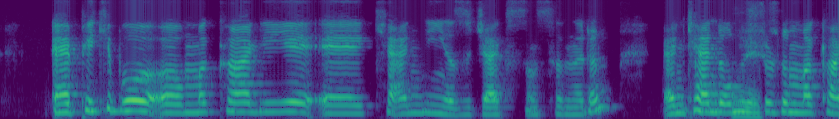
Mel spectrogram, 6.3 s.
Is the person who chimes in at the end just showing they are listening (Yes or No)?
Yes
